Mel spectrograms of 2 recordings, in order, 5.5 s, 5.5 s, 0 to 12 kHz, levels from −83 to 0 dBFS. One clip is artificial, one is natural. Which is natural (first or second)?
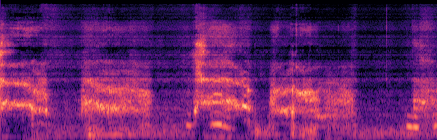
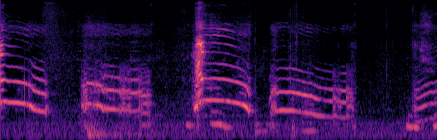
second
